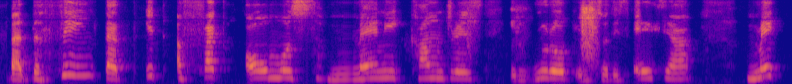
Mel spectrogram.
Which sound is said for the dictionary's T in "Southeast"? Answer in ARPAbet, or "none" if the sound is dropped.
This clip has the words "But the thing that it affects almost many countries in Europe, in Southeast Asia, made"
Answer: none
